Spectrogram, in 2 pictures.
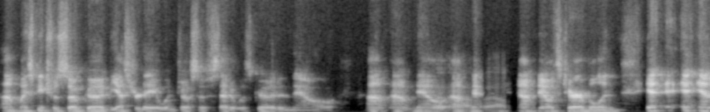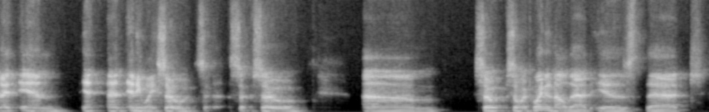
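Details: Adult man who identifies himself as a clutterer; cluttering.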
